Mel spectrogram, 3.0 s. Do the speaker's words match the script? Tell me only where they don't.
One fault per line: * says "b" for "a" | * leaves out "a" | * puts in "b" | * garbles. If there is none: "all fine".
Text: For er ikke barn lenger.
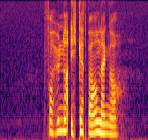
* puts in "hun"
* puts in "et"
